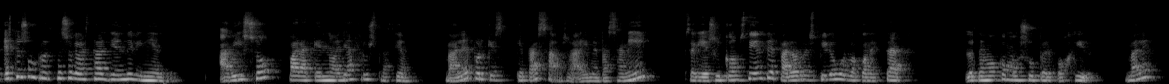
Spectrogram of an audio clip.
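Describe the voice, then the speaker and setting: A woman's voice: mid-range voice, lively intonation, brisk, a little mellow. A woman with a Spanish accent from Spain, teaching a podcast lesson in an explanatory way and checking in with listeners often. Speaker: animal communication teacher. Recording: roomy echo.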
